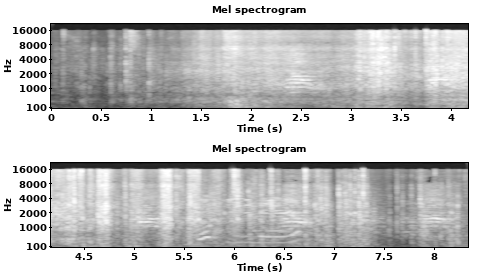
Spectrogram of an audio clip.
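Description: Dry pelleted animal feed pouring out of a feed sack into a plastic bin: a rushing, rattling hiss that builds, is loudest in the middle, and tails off near the end.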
